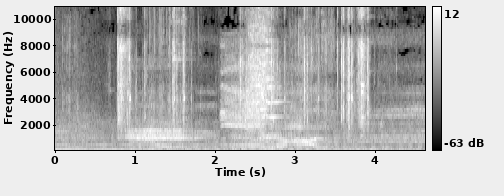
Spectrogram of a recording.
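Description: A revolver clicks and rattles as it is reloaded.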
